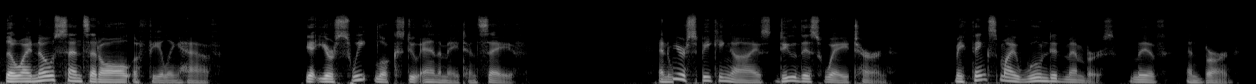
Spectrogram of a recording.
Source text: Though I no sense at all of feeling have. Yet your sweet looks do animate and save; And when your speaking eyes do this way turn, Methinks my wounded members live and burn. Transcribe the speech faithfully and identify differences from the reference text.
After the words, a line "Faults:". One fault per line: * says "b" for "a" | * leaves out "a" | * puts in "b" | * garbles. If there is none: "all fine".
Though I no sense at all of feeling have. Yet your sweet looks do animate and save; And your speaking eyes do this way turn, Methinks my wounded members live and burn.
Faults:
* leaves out "when"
